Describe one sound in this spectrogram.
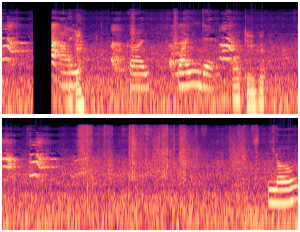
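A young child reads aloud close by.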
